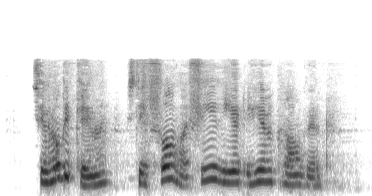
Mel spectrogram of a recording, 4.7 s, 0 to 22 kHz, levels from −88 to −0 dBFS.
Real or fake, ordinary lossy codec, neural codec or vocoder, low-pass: fake; MP3, 48 kbps; codec, 44.1 kHz, 1.7 kbps, Pupu-Codec; 7.2 kHz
